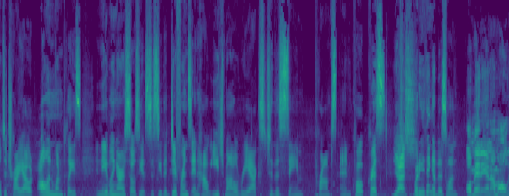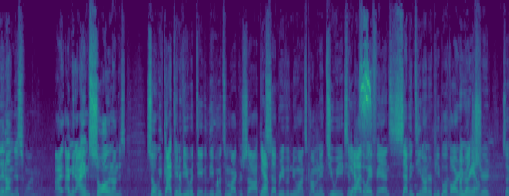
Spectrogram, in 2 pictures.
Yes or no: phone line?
no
